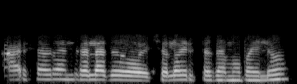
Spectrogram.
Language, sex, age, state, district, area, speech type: Kannada, female, 45-60, Karnataka, Uttara Kannada, rural, conversation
